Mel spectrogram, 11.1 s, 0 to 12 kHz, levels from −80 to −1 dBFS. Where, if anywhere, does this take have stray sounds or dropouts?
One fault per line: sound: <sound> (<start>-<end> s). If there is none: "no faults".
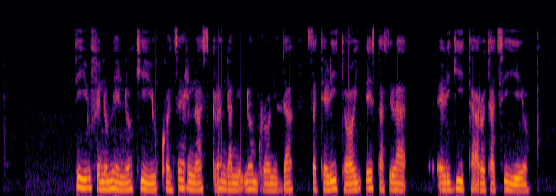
no faults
